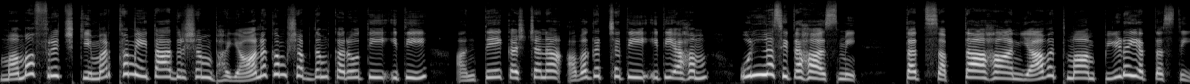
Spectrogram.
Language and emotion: Sanskrit, happy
